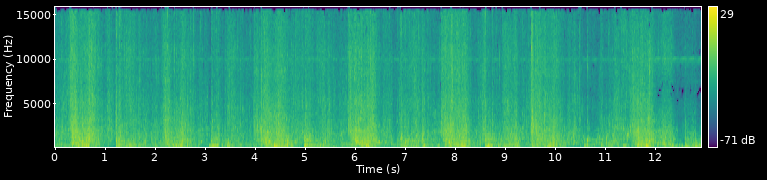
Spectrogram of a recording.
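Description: Water splashing and sloshing around a small boat, in repeated surges about once a second.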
